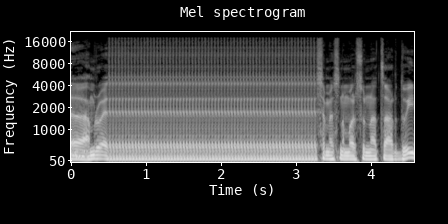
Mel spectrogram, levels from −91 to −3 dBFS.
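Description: A system hang loop from 0.51 to 3.29 s repeats one 42.67 ms slice, fitting a 2048-sample buffer, as a rattling stutter at 23.4 Hz.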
